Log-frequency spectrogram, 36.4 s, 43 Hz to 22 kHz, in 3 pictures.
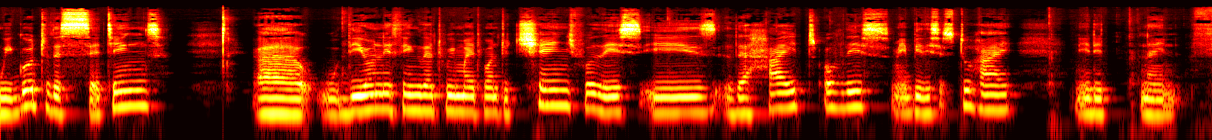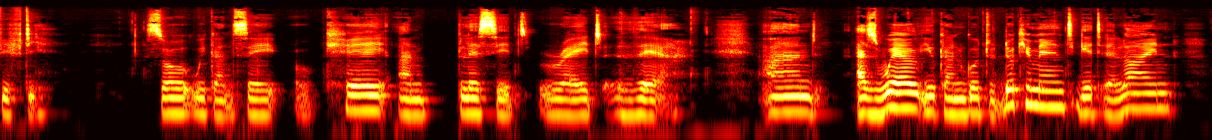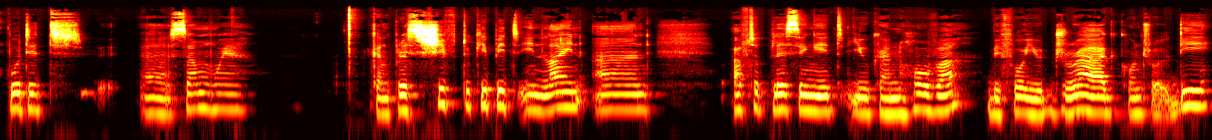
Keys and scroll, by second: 10.4-11.7 typing, 15.8-16.7 typing, 34.8 ctrl+d.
